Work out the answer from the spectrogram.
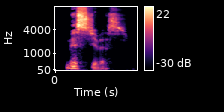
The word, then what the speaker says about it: mischievous: it wrong but the correct uh the correct pronunciation mischievous um and that's probably a great picture um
